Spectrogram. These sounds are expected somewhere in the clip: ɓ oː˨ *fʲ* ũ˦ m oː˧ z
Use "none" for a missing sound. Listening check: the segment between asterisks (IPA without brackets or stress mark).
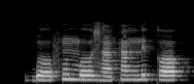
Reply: f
